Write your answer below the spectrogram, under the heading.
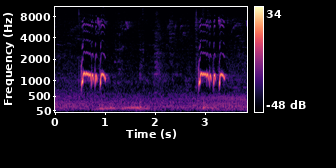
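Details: Perkutut, the zebra dove, in lively rhythmic song: two short phrases of quick, soft rolling coos about two and a half seconds apart, with a faint low hum underneath.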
